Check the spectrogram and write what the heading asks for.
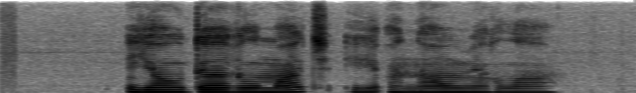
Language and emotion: Russian, sad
